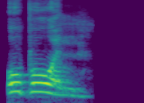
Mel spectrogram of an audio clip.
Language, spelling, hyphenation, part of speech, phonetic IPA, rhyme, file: German, Oboen, O‧bo‧en, noun, [oˈboːən], -oːən, DE-Oboen.ogg
- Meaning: plural of Oboe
